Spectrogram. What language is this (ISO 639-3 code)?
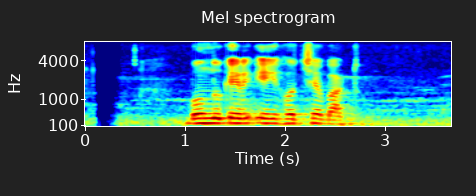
ben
